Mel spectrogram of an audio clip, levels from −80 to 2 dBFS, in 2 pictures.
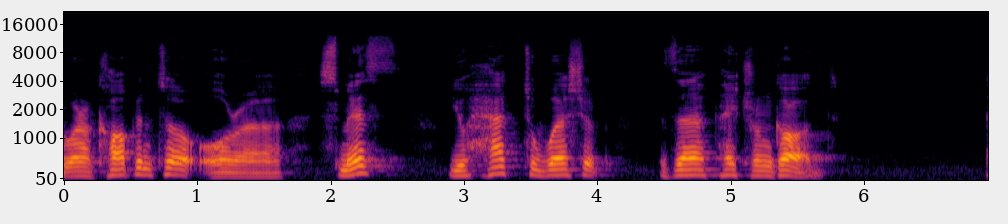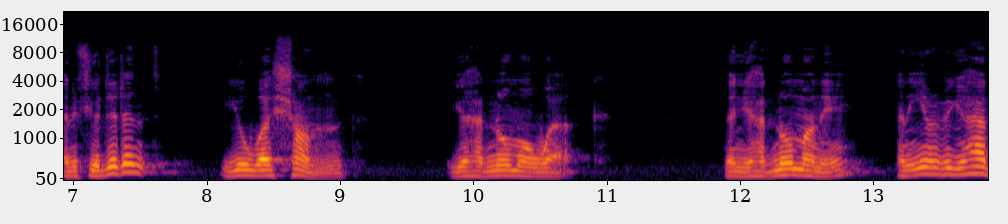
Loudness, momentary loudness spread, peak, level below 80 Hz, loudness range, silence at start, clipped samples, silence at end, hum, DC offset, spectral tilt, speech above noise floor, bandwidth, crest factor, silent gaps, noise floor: -24 LUFS; 15 LU; -4 dBFS; -68 dBFS; 2 LU; 0 s; under 0.1%; 0 s; none; under 0.1%; -6.5 dB/octave; 45 dB; 12 kHz; 20 dB; none; -68 dBFS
